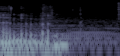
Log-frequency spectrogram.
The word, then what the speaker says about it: Enevun: I also post on Twitter and I upload videos to YouTube both under the same name, Enevun. – And how do you spell Enevun? – Enevun is spelled E N E V U N.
